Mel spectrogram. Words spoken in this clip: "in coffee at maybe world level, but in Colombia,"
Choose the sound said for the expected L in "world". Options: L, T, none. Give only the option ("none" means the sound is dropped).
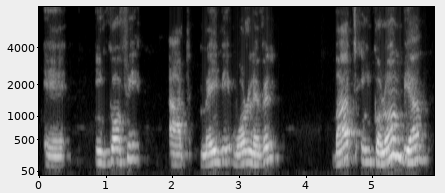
none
